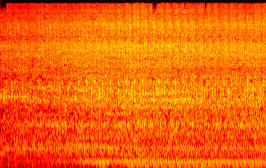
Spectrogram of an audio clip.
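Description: An old diesel engine, a mine-site machine being tidied up, idles with a steady low rumble and knocking throb, rising slightly in level after the first second and holding close and loud.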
